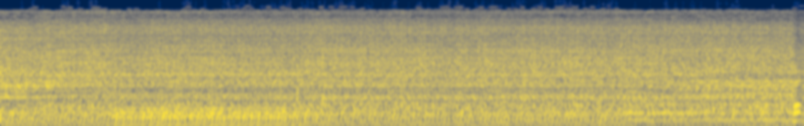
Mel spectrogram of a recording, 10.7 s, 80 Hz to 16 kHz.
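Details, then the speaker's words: New portable camping generator on first run, in rain, under about 50% electrical load: steady even drone with constant note, no surging, missing or knocking, producing power; normal running under load. "we should be able to tell by the about the change in the sound if it actually is producing power yes it is"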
